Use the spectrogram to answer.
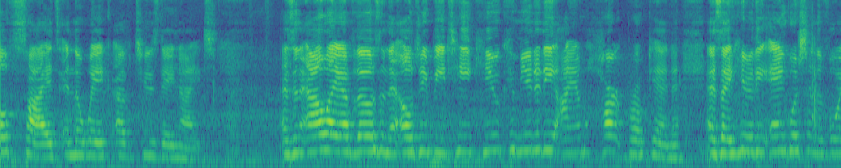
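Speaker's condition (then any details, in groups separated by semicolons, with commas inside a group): No condition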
